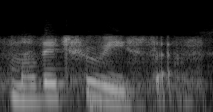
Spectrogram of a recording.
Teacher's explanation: the second syllable is what's being stressed here in Teresa, and that's where the downstepped H star is. So this whole thing starts out at a relatively high part of the speaker's pitch range, and then it goes down a bit to get to that accented or stressed part of the pitch accent. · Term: down step H star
